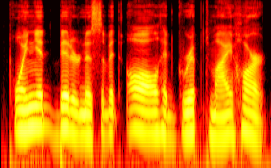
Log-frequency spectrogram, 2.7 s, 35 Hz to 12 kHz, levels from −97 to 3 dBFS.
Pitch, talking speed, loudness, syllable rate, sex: 120 Hz, 220 wpm, -18 LUFS, 5.8 syllables/s, male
